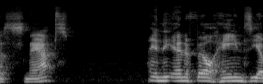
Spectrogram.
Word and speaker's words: Hainsey: Hainsey, I believe is his name's pronounced, not Hainsley.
